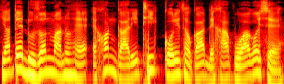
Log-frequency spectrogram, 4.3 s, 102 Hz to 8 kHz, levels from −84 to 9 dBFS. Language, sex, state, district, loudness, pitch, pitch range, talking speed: Assamese, male, Assam, Kamrup Metropolitan, -14 LUFS, 165 Hz, 140-185 Hz, 155 wpm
